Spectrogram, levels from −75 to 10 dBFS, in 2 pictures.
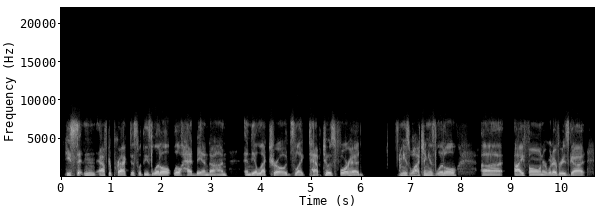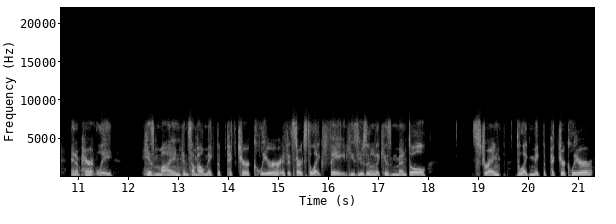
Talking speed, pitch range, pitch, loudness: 160 wpm, 130-160 Hz, 140 Hz, -20 LUFS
